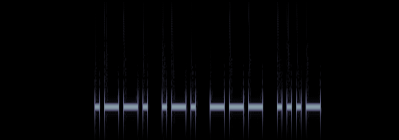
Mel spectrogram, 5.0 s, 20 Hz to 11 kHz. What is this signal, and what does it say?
Morse code, heard as a keyed tone, about 20 wpm, 700 Hz. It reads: PROV
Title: Build A Word - 2 Letters At A Time - 8-Letter Words - 20wpm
